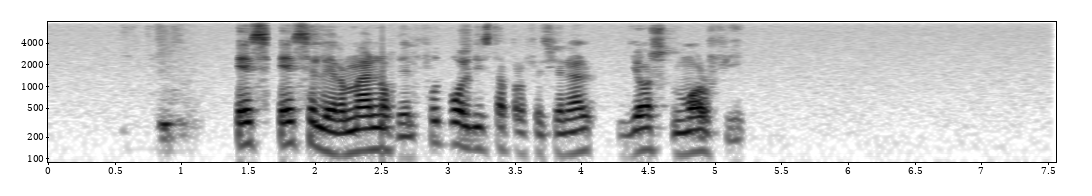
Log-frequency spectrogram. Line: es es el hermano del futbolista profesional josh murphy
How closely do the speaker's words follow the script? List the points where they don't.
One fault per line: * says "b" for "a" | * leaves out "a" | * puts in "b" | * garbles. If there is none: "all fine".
all fine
